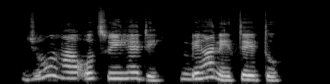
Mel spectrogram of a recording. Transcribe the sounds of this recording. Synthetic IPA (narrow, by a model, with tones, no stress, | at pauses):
d͡ʒu˨˦ɦa˦o˦tu˦i˦ɦe˦dɪ˨ŋ͡m̩˦ɡ͡bɪ˦ɦa˦ne˨te˦e˦˨to˦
